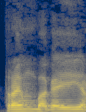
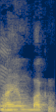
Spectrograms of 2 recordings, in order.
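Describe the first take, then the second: First: The word ends with a 'gai' sound. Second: The word ends with a 'kam' sound. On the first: The speaker calls it right. "త్రయంబగై అంటారు దాన్ని" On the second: The speaker calls it wrong.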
